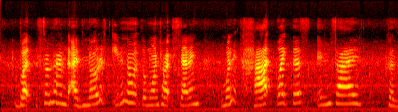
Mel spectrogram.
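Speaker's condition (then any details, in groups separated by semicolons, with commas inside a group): Cerebral palsy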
